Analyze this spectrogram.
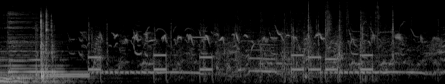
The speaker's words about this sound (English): Hi, honey. Yes, I got the calling birds. Yeah, the man just dropped them off. Well, they're great.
